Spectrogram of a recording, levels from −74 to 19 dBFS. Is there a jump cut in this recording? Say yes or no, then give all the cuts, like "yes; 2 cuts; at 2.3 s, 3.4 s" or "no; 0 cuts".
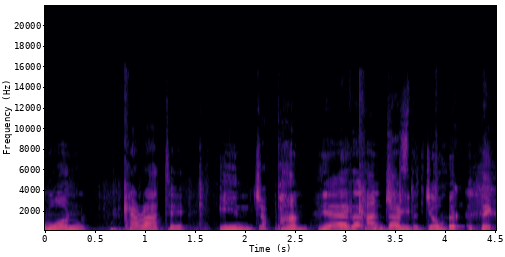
no; 0 cuts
